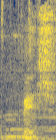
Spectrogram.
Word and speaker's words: Ghoti: He played Ghoti. Ghoti. How did, what's the proper pronunciation? Fish.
